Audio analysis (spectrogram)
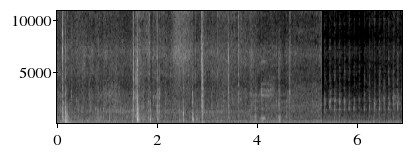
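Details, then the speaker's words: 2005 Dodge Dakota with a rusted-through hole in the exhaust header where it bolts to the engine block: deep rumbling drone with a raspy, puffing edge that swells as the throttle opens; exhaust manifold leak. "all right this is an o5 dodge dakota and if you can hear that it's got a really nasty hole in the header where it exhaust bolts to the engine block and i'll show you how bad that sucker is when you step on the gas"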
